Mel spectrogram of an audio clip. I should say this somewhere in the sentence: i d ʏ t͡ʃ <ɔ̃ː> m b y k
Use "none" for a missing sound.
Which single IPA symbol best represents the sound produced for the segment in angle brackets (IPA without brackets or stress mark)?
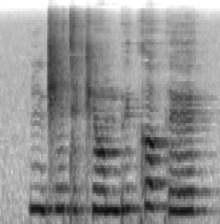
ɔ̃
